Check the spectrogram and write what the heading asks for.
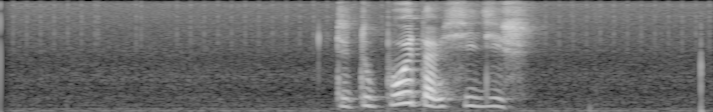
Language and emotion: Russian, angry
